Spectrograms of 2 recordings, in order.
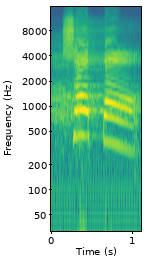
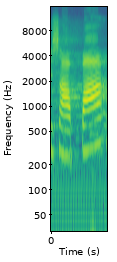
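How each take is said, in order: First: The vowels are said as rounded o sounds. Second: The vowels are said as open a sounds. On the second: "Kalau di sini"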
